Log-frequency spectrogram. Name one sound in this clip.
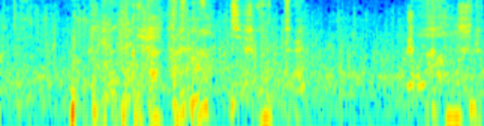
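A crowd of men and women talks and murmurs nearby.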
